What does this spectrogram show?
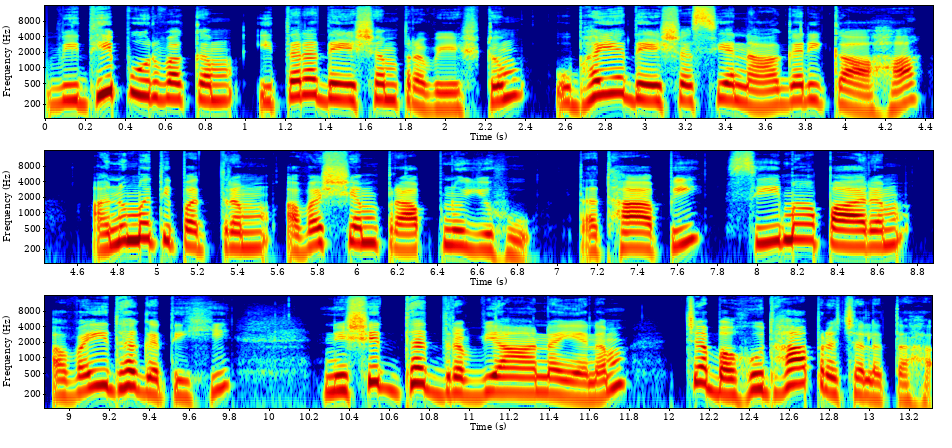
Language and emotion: Sanskrit, neutral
